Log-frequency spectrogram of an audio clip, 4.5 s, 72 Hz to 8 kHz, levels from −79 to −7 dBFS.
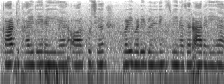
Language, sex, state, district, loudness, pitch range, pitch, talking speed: Hindi, female, Chandigarh, Chandigarh, -21 LUFS, 210-220 Hz, 215 Hz, 185 wpm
